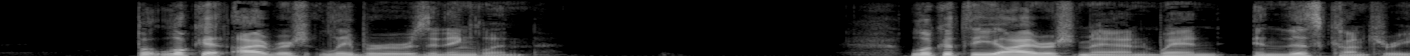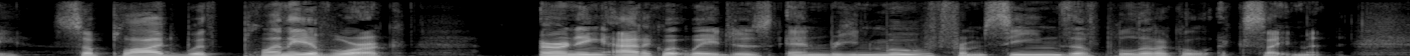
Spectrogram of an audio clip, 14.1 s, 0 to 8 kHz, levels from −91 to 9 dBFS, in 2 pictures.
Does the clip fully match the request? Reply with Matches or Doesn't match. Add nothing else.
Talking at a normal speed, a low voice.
Doesn't match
